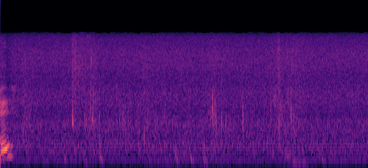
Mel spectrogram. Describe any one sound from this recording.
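Footsteps crunch on dry ground and twigs.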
